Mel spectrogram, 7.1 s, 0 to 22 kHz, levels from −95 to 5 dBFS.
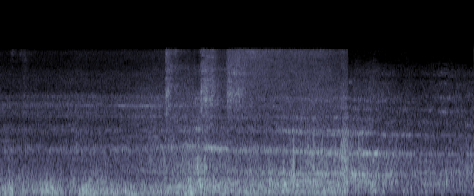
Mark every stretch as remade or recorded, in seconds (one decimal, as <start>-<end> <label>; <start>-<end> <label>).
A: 0.0-7.1 recorded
